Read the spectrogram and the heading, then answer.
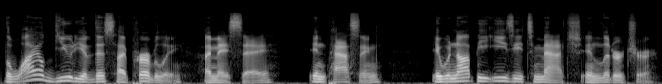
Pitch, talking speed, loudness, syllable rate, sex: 120 Hz, 180 wpm, -20 LUFS, 5.4 syllables/s, male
